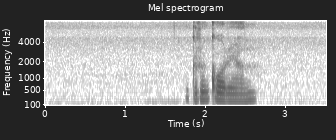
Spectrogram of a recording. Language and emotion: Russian, neutral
